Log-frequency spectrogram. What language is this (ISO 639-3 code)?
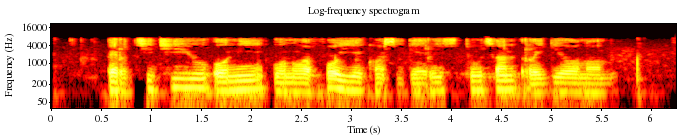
epo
